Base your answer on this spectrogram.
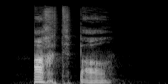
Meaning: reputable, respectable
- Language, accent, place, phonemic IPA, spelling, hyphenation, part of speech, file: German, Germany, Berlin, /ˈaχtbaːɐ̯/, achtbar, acht‧bar, adjective, De-achtbar.ogg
